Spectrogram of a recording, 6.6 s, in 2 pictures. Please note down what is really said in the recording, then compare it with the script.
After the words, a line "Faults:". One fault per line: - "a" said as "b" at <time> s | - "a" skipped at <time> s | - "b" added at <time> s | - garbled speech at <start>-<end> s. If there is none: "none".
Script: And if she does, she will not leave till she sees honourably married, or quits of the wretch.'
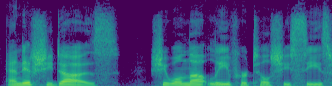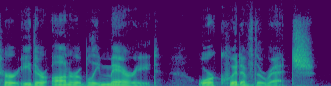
And if she does, she will not leave her till she sees her either honourably married, or quit of the wretch.'
Faults:
- "her" added at 2.4 s
- "her either" added at 3.3 s
- "quits" said as "quit" at 5.5 s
